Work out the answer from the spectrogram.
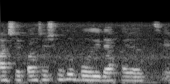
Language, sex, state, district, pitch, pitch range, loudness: Bengali, female, West Bengal, Paschim Medinipur, 195 Hz, 185-205 Hz, -16 LUFS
